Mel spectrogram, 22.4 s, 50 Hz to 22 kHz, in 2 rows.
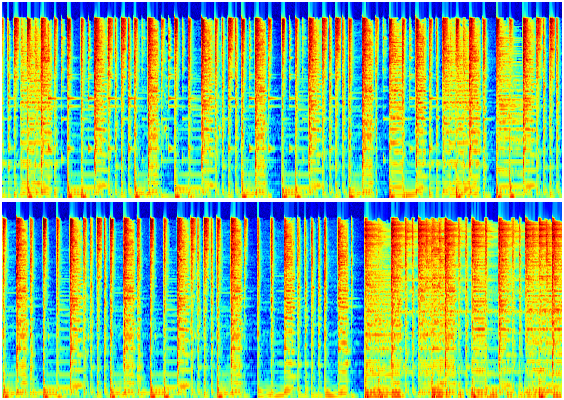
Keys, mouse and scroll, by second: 1.5 click, 2.7 click, 4.2 shift+o, 5.2 shift+middle click, 7.4-10.1 drag, 10.4 middle click, 11.9 l, 16.4 click, 20.3 click, 21.3 right click, 22.2 click.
